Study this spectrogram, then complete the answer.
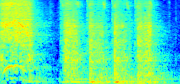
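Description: A cordless drill/driver starts a hole, giving a loud whir followed by several short, pulsing bursts of the motor as the bit bites into the workpiece; no talking.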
